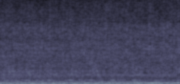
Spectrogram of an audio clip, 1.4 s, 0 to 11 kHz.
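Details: 1988 Jeep Comanche after its Ford 9-inch rear axle was rebuilt: quiet, even idle with a smooth low hum and no ticking, knocking or stumbling; the engine sounds healthy and is running well.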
